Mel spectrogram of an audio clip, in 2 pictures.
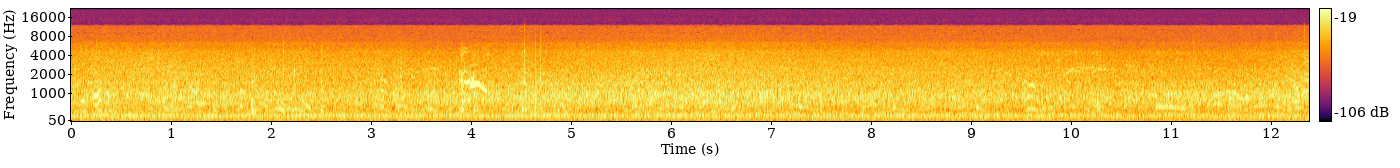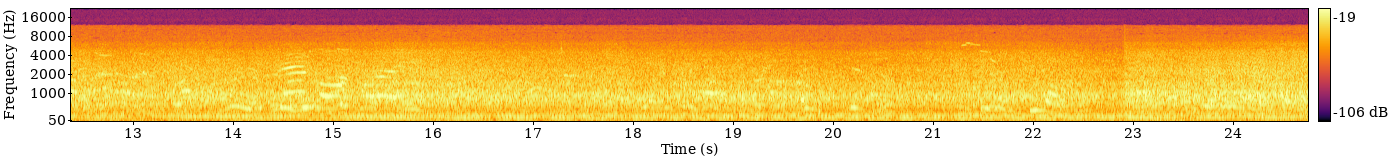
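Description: A crowd of adults chatters at a distance outdoors.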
